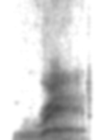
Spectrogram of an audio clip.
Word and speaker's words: read: we have weed and in past we have red color red so pronounce red red red so if I say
